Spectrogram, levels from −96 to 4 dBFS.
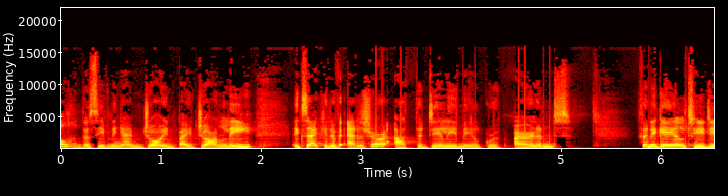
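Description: From 2.65 s to 6.31 s, periodic USB or driver dropouts skip roughly 2 ms of speech every 62 ms. Regular ticks result.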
